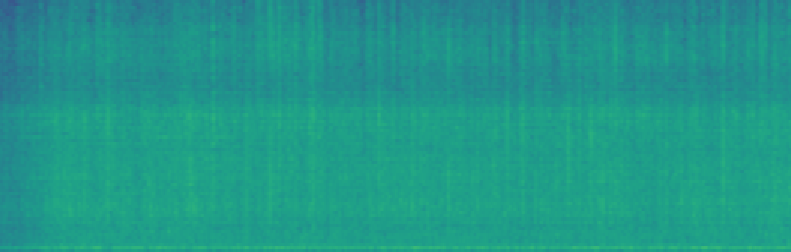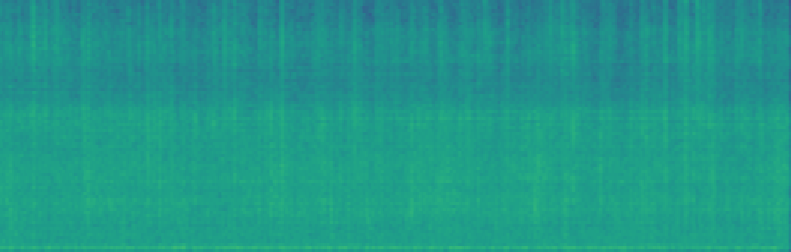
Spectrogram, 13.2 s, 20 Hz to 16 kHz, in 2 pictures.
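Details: ProWELD MMA 220Puls inverter stick welder with 3.2 mm electrodes on roughly 6 mm steel at about 160 A: even, continuous frying crackle for over ten seconds without breaks or pops; arc strikes easily and stays stable.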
